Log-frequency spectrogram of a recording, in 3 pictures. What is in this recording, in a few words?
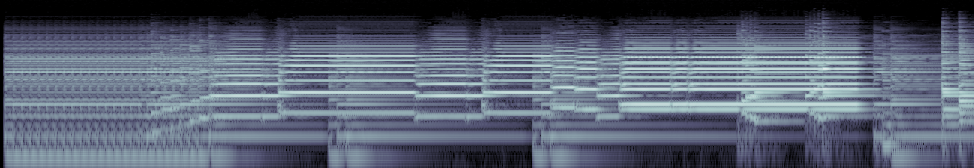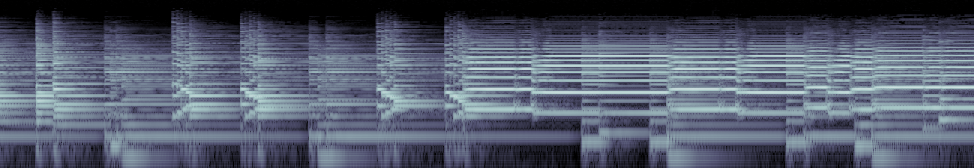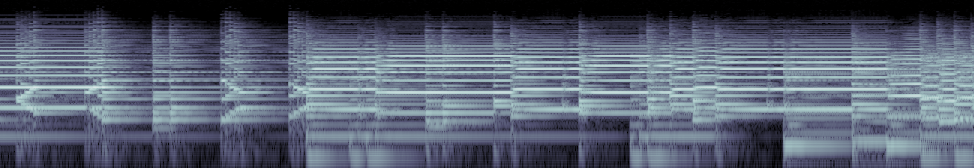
Gloria Patri Tenor,chamber choir; chamber choir audition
